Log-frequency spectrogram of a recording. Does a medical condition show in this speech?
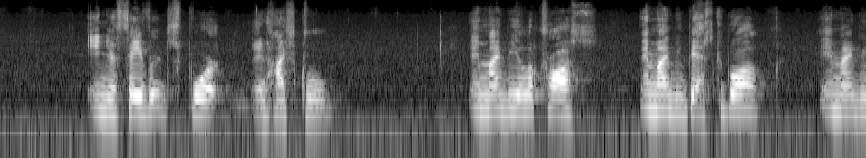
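Yes: cerebral palsy.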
